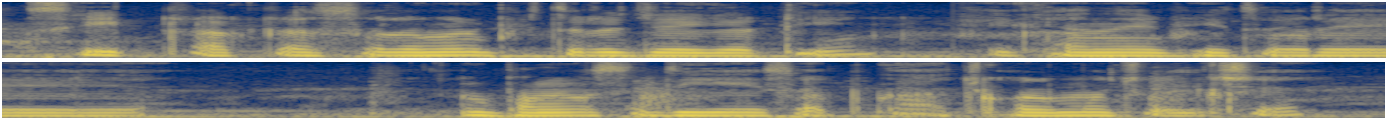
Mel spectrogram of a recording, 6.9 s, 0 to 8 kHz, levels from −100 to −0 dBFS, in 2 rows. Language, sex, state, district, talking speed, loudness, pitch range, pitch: Bengali, male, West Bengal, Jhargram, 120 wpm, -17 LUFS, 150-160 Hz, 155 Hz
